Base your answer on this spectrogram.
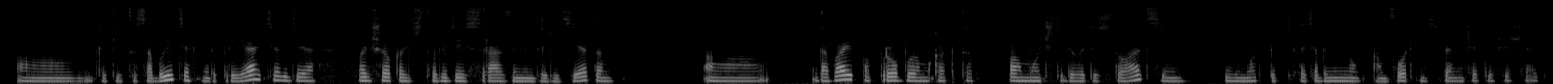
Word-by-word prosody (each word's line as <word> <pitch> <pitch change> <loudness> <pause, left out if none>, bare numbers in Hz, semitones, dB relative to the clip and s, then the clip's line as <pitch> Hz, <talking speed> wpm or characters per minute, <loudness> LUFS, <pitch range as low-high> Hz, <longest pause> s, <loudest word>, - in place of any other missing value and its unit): ам, 145 -1 -2
каких-то 150 0 -7
событиях, 180 +7 +5
мероприятиях, 180 +7 +3
где 170 -1 0 0.4
большое 170 0 +4
количество 155 -1 -2
людей 160 0 +1
с - - -7
разным 150 0 +1
менталитетом. 145 +3 0 0.9
А, 155 -1 -1 0.5
давай 190 +6 +7
попробуем 170 -3 +2
как-то 160 0 -6 0.3
помочь 160 -2 +2
тебе 165 -5 -3
в 155 - -2
этой 145 -1 -4
ситуации 155 -1 -1 0.4
и, 160 - -2
может 150 +2 -2
быть, 155 - -6 0.2
хотя 150 -1 -3
бы 155 - -2
немного 155 -1 0
комфортнее 140 +3 -2
себя 145 - -5
начать 150 +1 -6
ощущать. 175 +2 -9
155 Hz, 115 wpm, -41 LUFS, 150-170 Hz, 0.9 s, давай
